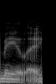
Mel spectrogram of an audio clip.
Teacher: we just say it with the same vowel in both the first and last syllable um but stressing on the may · we have first syllable stress, the may syllable is stressed.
